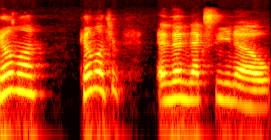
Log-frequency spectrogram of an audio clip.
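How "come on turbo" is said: put-on sweet coaxing call, much higher, slower. Retelling how someone calls the Zord: mock-sweet calling, like to a dog. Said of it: "Calling it like it's a dog".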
